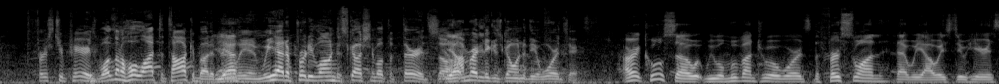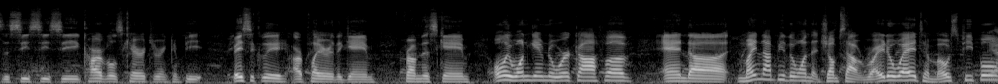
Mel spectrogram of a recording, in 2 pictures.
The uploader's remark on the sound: LIVE from the Homecoming tailgate!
